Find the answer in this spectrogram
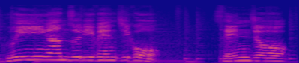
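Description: A man's voice: sits high, moderate pace, a bit bright, faint music behind. A man playing the narrator of a pirate tale, announcing scenes in scripted narration.

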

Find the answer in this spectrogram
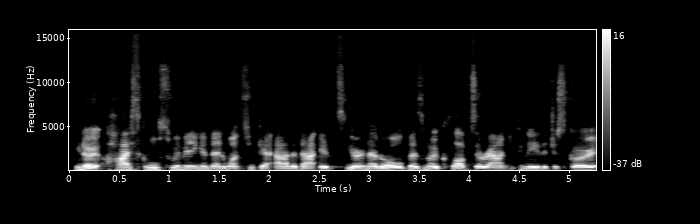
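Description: A woman's voice: on the low side, flat delivery, fast. Young woman, informal and upbeat podcast guest. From born in Switzerland, moved to Australia as a child. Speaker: podcast guest, sports nutritionist. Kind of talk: casual conversational interview answers.

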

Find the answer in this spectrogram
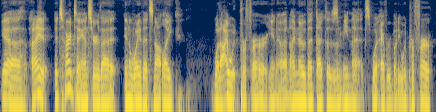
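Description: A middle-aged man with a gravelly edge of vocal fry runs through his speech. He talks candidly and bluntly in a relaxed interview, cutting to the chase. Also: mid-range voice, normal speed. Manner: blunt and frank, with occasional swearing. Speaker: podcast guest, therapist and entrepreneur.

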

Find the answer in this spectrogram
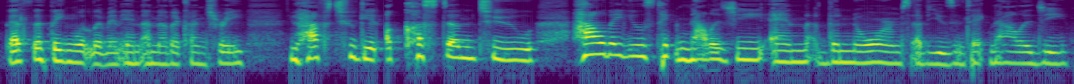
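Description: A woman with a raspy voice hosting a casual devotional podcast, talking earnestly and prayerfully to her listeners. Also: on the low side, steady tone, unhurried. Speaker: podcast host. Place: living abroad, indoors.

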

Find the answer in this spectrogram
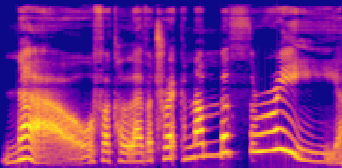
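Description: A hungry storybook crocodile, greedy and scheming, gloating to himself with a loud slow relish, as a woman puts him on. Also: medium pitch, sing-song, vocal fry, heavily acted. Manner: gloating, lip-smacking.

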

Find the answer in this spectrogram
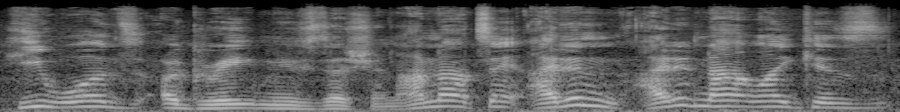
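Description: A young man chats on a casual podcast, circling back and restarting as he works through his thoughts. His voice sits somewhat high for a man. There is a faint hiss in the recording. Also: lively intonation, measured pace, darkish tone. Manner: rambling, earnest, with restarts and laughs. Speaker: podcast co-host. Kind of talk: casual chat.

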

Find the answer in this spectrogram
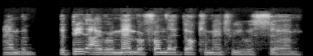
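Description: A man's voice: mid-range voice, fairly even intonation, fast talker, no room sound, dull audio. A man from the Netherlands, a guest on a podcast interview, telling a long story in a rambling way with many fillers and restarts. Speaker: guest researcher.

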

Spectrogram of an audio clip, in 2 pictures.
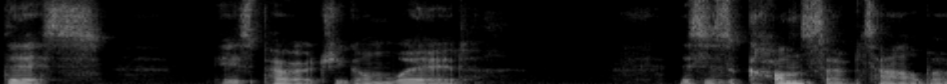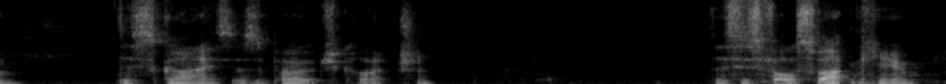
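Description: A man reads his own writing for his podcast. His voice sits very low, and his delivery is relaxed, with a dry, self-mocking humour. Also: a little slow, pauses often, slightly rough. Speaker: podcast host and author.

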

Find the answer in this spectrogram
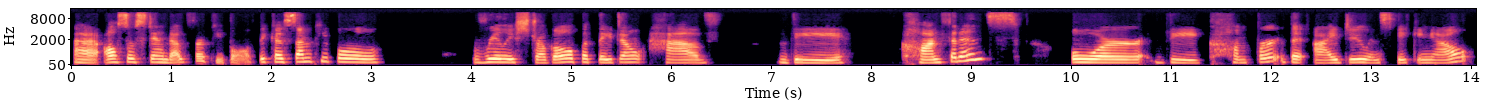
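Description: A woman's voice: medium pitch, slow pace, vocal fry, a little mellow, no room sound. A young woman speaking candidly in an interview, earnest and reflective, with lots of "like" and restarts. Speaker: podcast host and guest.

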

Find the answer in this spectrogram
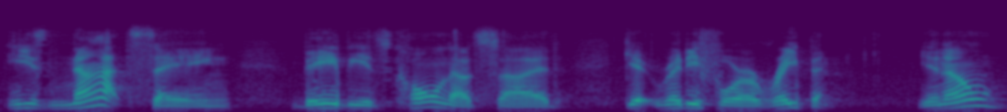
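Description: Guy doing a wry casual comedy rant, average pitch, swears a bit, kinda dull lo-fi audio. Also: lively intonation, a little slow, fairly bright tone. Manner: informal, wry, sometimes profane. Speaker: comedic commentator. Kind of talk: conversational opinion monologue with comic asides.

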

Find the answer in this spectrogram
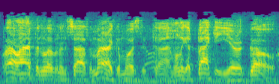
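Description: A man's voice: medium pitch, animated, fast talker, pushed and bright, lo-fi sound. A man acting a boastful, scheming small-time gangster, brash and smug, in 1940s radio drama style. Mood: swaggering.

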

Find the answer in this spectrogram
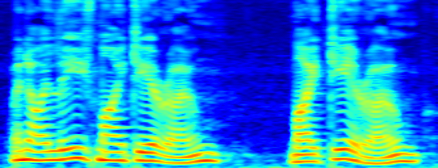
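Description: A man's voice: medium pitch, lively intonation, unhurried, a little mellow, voice pushed up, close to an everyday voice. Man reading as a remorseful, pleading young woman. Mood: sorrowful pleading. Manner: pleading, sorrowful, lingering. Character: remorseful young woman's tearful farewell letter, read aloud.

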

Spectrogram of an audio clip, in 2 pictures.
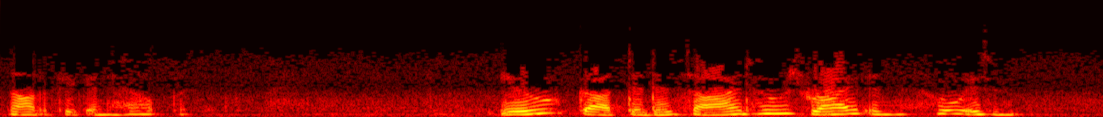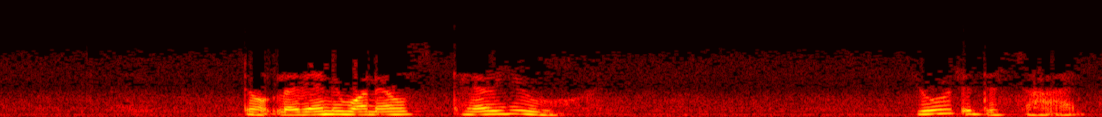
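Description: A woman playing a dying, weary, tender mother in a 1940s radio drama, with weak, halting speech. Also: medium pitch, husky. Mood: tender, resigned. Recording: muffled, hissy old radio recording.

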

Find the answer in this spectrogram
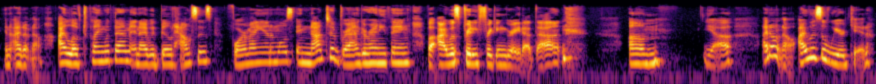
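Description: A woman's voice: on the high side, a little slow, warm tone. A young woman chatting casually to camera about her childhood, rambling and self-deprecating with lots of fillers. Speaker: vlogger.

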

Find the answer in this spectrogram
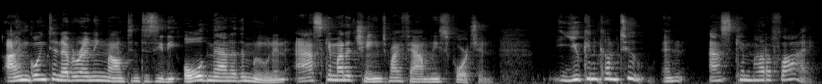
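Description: A man voicing a curious, kind young girl who speaks softly and earnestly. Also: sits high, sing-song, a little fast, pitched above the performer's own voice. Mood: reassuring.

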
